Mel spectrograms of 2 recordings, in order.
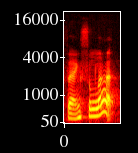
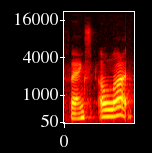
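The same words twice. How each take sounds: First: The final s links smoothly into the next word. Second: Each word is said separately, without linking. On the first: "kalau mau lebih keren lagi kedengarannya" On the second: "Ini bisa kalian sebut pisah juga"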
